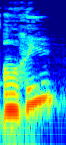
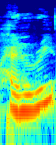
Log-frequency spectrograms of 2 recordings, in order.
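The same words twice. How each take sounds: First: The name has a French pronunciation. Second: The name has an English pronunciation.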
